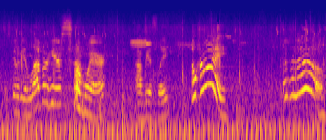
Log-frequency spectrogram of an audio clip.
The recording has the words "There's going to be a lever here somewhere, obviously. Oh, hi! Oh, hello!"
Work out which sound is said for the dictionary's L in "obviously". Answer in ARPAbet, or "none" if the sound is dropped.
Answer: L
